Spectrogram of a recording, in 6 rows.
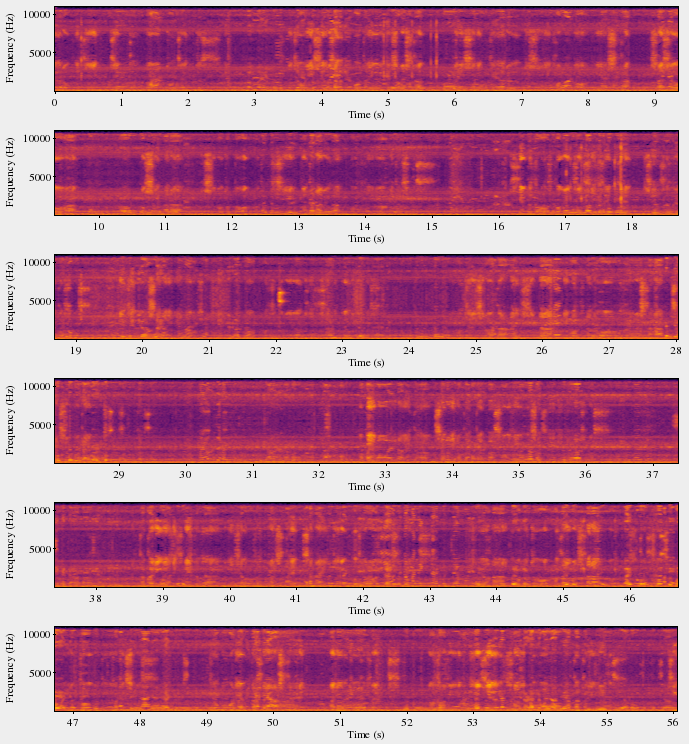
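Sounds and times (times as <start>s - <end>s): constant hum: 0.0s - 56.0s
train cabin rumble: 0.0s - 56.0s.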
